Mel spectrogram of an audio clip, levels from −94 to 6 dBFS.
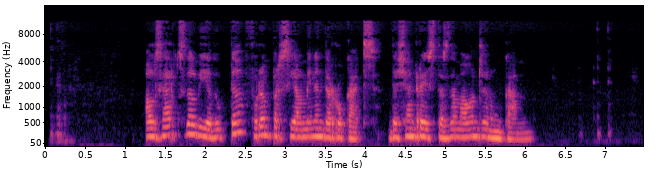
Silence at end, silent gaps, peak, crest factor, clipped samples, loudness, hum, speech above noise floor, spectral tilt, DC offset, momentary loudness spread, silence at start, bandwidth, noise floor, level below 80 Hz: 0.55 s; none; -12 dBFS; 16 dB; under 0.1%; -27 LUFS; none; 46 dB; -6 dB/octave; under 0.1%; 8 LU; 0.05 s; 11.5 kHz; -72 dBFS; -64 dBFS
